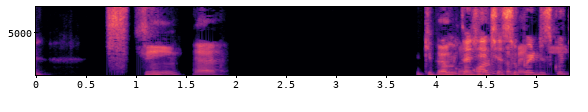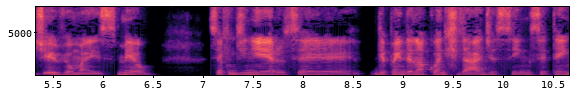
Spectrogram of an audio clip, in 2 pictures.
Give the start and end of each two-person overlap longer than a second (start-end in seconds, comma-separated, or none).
4.0-5.4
